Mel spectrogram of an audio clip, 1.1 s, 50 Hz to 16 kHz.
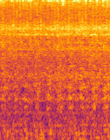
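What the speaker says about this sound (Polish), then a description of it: "dziwne odgłosy w silniku. Jest to silnik 1820V Volkswagena, symbol silnika ADR." A Volkswagen 1.8 20V ADR engine with worn viscous fan clutch bearings runs steadily up close, giving a continuous mechanical drone with faint rubbing and knocking texture.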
